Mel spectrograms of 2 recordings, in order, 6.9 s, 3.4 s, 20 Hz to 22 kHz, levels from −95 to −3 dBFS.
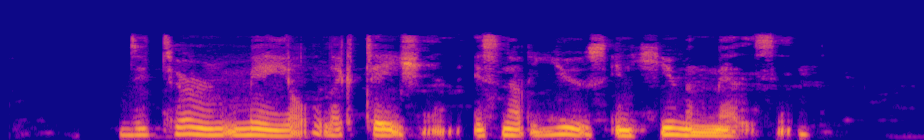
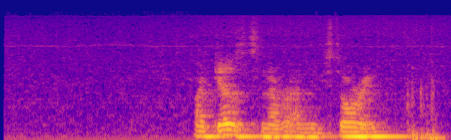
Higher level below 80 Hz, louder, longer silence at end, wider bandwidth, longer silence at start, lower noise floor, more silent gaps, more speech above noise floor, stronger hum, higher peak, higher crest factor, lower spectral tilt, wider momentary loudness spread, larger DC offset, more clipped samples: second, -62 dBFS vs -42 dBFS; second, -24 LUFS vs -17 LUFS; first, 0.9 s vs 0.05 s; about the same, 8.2 kHz vs 8.2 kHz; second, 0.9 s vs 1.45 s; first, -77 dBFS vs -49 dBFS; neither; first, 54 dB vs 33 dB; neither; second, -8 dBFS vs -4 dBFS; about the same, 16 dB vs 16 dB; second, -7 dB/octave vs -8.5 dB/octave; first, 14 LU vs 10 LU; neither; neither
